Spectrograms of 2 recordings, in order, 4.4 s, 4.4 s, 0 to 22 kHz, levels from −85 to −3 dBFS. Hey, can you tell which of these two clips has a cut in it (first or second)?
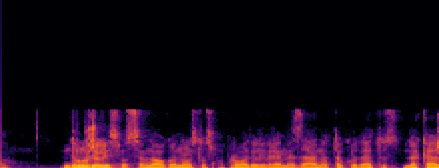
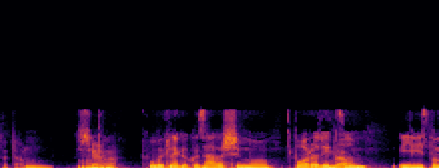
second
